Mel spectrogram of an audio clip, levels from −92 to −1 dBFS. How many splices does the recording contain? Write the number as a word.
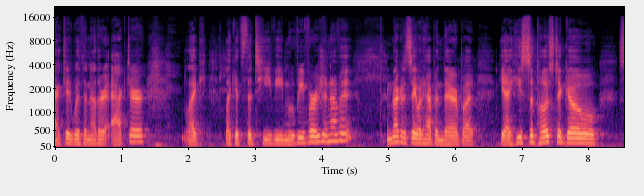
one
